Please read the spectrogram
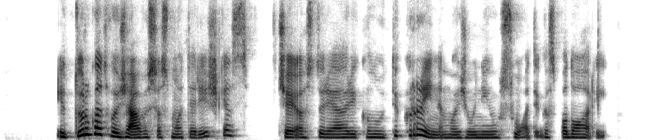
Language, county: Lithuanian, Vilnius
